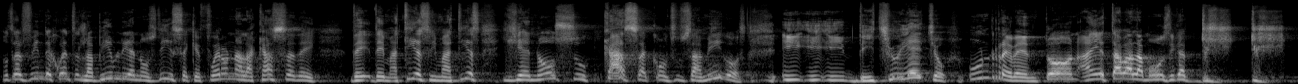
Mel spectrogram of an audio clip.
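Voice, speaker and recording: A male pastor preaching a sermon, telling a story with lively acted-out voices and frequent restarts. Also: high-pitched, normal speed, creaky, slightly rough, big-room sound. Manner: animated storytelling, acts out voices, many restarts.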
